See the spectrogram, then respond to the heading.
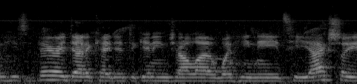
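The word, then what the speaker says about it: Jelo: come on sunday and his name is jello and no we're not saying it wrong it's spelt je l oh but they say jello so fragile and I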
